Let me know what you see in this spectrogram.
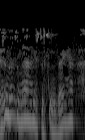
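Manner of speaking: high, fast, astonished, gossipy voice. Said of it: "Picture this in your mind".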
